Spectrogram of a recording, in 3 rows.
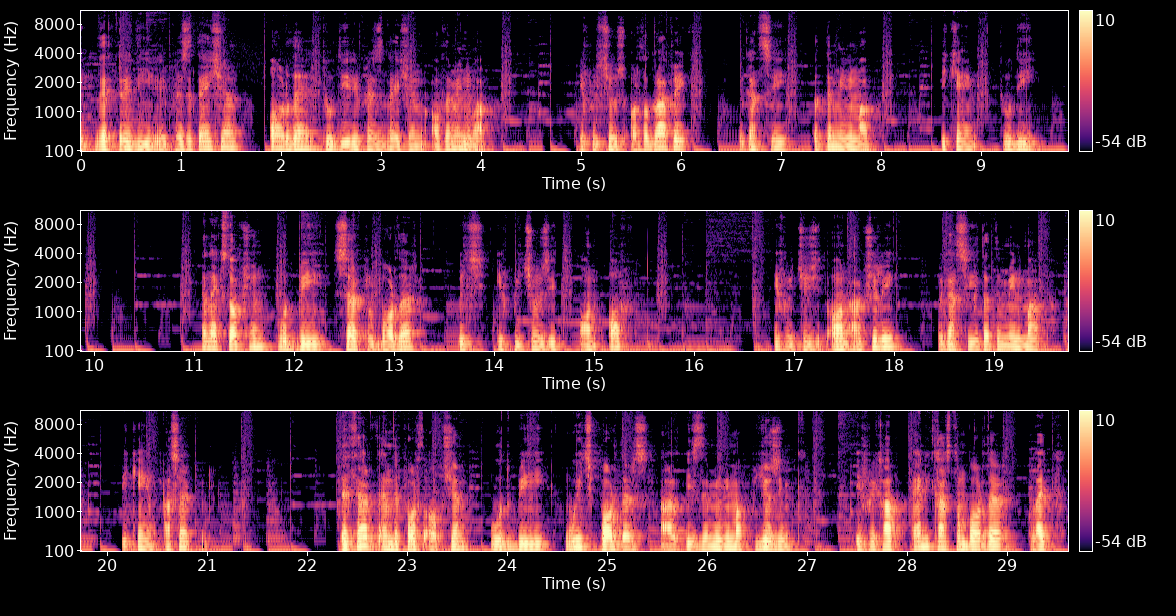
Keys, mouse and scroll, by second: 4.4 click, 5.7 right click, 5.8 right click, 6.6 right click, 7.3 right click, 7.5-11.5 typing, 10.6 click, 13.6 click, 14.0 click, 14.8 click, 15.2 click, 15.8 click, 16.5 click, 16.8 click, 18.0 right click, 18.7 right click, 19.1-21.3 typing, 21.9 click, 22.2 Escape, 28.8 click.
